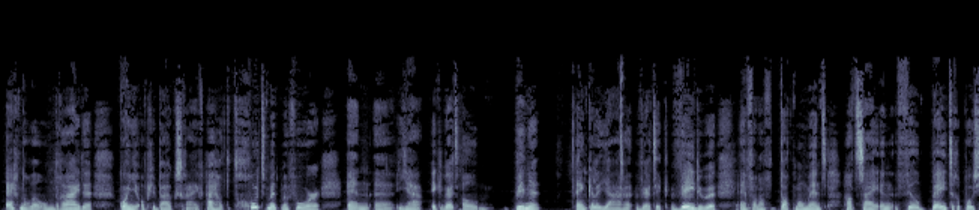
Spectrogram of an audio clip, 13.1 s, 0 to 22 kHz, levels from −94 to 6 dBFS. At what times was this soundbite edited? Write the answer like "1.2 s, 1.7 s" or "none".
2.7 s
